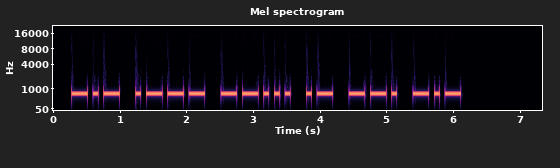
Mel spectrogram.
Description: Morse code, heard as a keyed tone, about 15 wpm, 700 Hz. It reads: KJ7AGK
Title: USA Callsign DE Callsign 15wpm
